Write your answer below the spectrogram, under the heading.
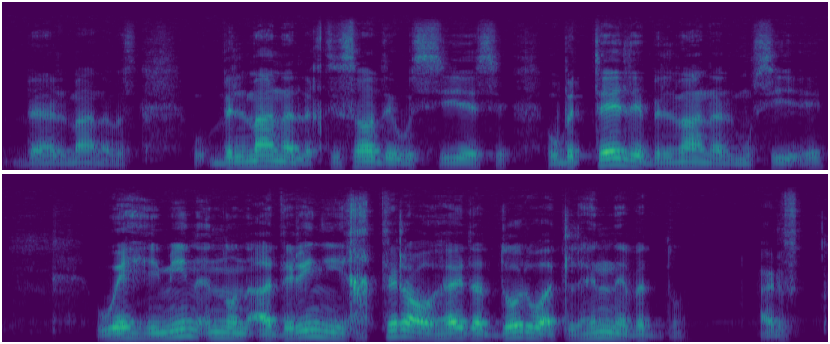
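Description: A man's plain, everyday voice at medium pitch and moderate pace, with ordinary pitch variation and big swings in loudness. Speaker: composer and musician. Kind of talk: interview conversation.

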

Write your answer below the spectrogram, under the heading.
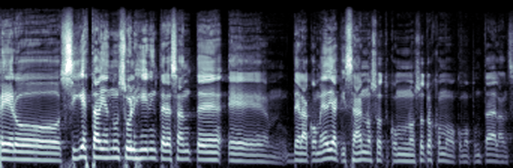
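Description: Speaking at a fairly quick pace, a medium-pitched man uses an ordinary speaking voice with ordinary pitch variation in a very clean recording with a silent background. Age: 30s. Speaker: actor and salsa musician. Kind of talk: casual interview.

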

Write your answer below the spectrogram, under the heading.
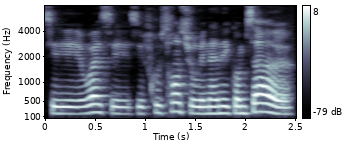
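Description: The speech keeps a fairly even intonation at a moderate pace, in a very clean recording with a silent background. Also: woman. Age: 30s. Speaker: CrossFit athlete and coach. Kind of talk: interview.

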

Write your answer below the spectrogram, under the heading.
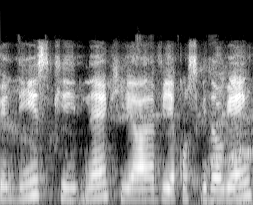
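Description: A woman speaks with a fairly high pitch and fairly even intonation while music plays in the background. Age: 20s. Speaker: psychology student and dance teacher. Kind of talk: panel discussion.

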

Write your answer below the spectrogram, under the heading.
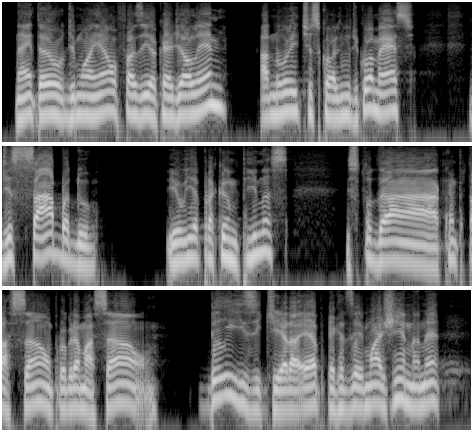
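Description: Using a normal speaking voice, a man talks at a medium pitch and moderate pace with ordinary pitch variation and very even loudness, in a dry, close sound with no echo and a very clean recording with a silent background. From Brazil, São Paulo state (Espírito Santo do Pinhal). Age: 50s. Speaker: environmental lawyer. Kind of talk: podcast interview.

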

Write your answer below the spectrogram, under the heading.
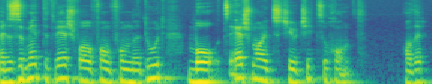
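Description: A man with a Bernese accent talks at a moderate pace and a medium pitch, with ordinary pitch variation. His dark, mellow tone is somewhat breathy, and audible room echo surrounds it. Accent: Bernese Swiss German. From Switzerland, Bern. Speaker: entrepreneur. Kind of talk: casual chat.

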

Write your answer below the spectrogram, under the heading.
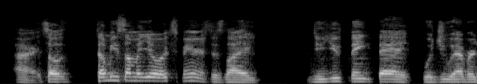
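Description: A man with an American accent and a normal speaking voice, medium pitch, moderate pace, dry and close sound with no echo. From Wisconsin. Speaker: podcast host. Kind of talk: casual chat.

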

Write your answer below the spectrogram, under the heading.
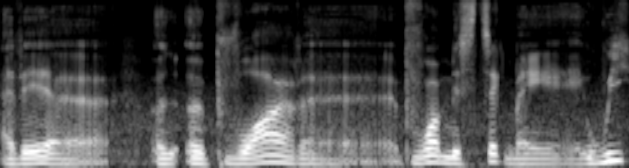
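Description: A man speaks with a Quebec accent and ordinary pitch variation. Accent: Québécois French. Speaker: guitar repair technician. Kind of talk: casual chat. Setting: outdoors.

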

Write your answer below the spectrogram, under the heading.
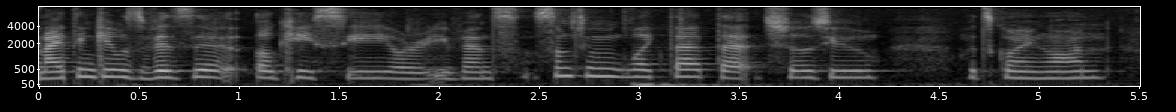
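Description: A woman with an American accent and an ordinary speaking voice, fairly high in pitch, at a moderate pace with fairly even intonation. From Oklahoma. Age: 20s. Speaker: photographer. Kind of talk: casual chat.

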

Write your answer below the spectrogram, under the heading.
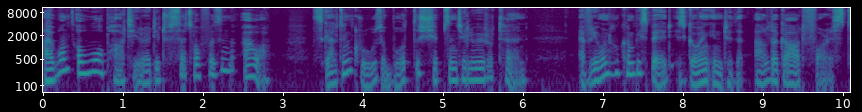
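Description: A man puts on a character voice with a dark, mellow tone, a slightly husky edge and vocal fry. His medium pitch makes big swings at a moderate pace.

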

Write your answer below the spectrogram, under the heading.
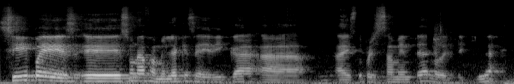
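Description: With a Mexican accent, a man speaks at a medium pitch and moderate pace with lively intonation over noticeable background noise. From Mexico, Michoacán (La Piedad). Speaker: podcast co-host. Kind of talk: casual chat.

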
